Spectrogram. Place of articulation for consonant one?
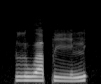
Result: alveolar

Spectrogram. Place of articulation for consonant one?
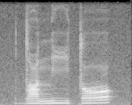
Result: alveolar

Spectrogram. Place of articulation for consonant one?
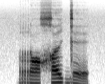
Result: alveolar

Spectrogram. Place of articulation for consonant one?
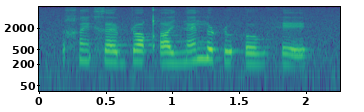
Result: uvular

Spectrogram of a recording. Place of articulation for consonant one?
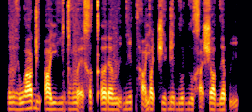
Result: labial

